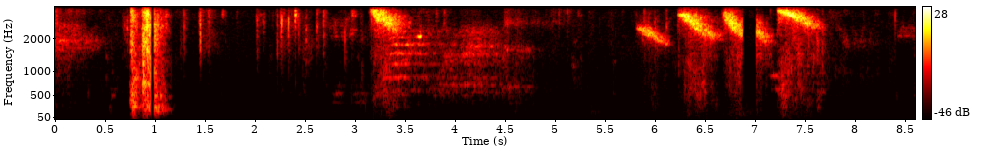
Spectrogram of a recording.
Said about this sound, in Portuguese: E passarinho tá cantando aí, tá feliz, né? Menina, todo mundo que liga aqui para casa, a primeira coisa que escuta são os pássaros.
